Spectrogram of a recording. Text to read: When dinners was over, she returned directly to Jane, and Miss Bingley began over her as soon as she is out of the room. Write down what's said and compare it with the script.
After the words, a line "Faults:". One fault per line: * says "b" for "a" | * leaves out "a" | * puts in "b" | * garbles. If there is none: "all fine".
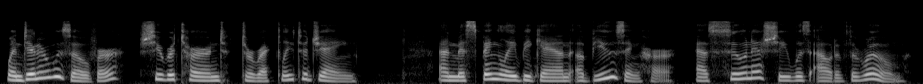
When dinner was over, she returned directly to Jane, and Miss Bingley began abusing her as soon as she was out of the room.
Faults:
* says "dinner" for "dinners"
* says "abusing" for "over"
* says "was" for "is"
